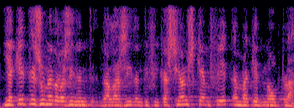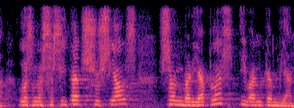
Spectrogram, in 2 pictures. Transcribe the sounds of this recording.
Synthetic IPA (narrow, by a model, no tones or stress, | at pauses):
iəkɛt̪ezunəðələziðənd̪ələziðənt̪ifikəsionskɛmfet̪əmbəkɛt̪nɔwplaləznəsəsit̪at͡sːusialˠs | sonbəɾiabləziβ̞aŋkəmbia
